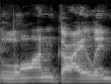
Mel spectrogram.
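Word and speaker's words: Long Island: Then came Paul Kosuk, American historian studying ancient irrigation who was based at Lawn Guy University, Brooklyn. And take it from me, that's how the locals pronounce it.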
